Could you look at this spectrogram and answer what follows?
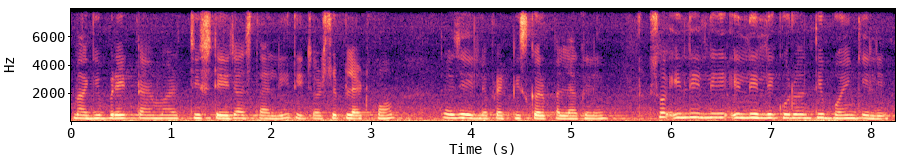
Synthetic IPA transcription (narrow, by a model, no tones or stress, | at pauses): maɡiːbɾek̚ʈajmaɾt͡ɕiːsʈed͡ʑast̪alit̪it͡ɕəɾsiplɛʈfɔɾmt̪jat͡ɕeilljapɾɛk̚ʈiskəɾpəlakli | soʔililiʔilːilːikəɾuːnt̪iːbəjɡeli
